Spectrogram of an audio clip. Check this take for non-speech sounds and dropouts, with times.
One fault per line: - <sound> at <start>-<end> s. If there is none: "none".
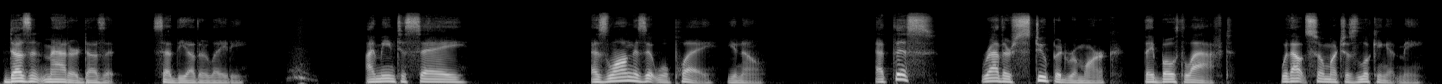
- whoosh at 2.9-3.2 s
